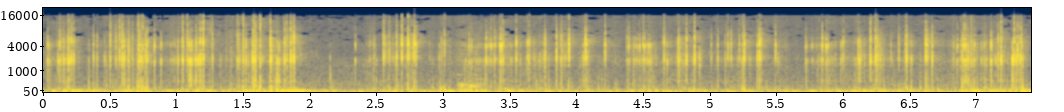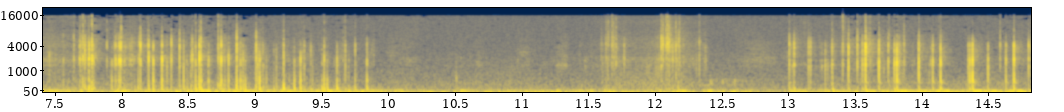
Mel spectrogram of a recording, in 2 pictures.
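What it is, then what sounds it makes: Milk chocolate bar. Long acrylic nails tap quickly on the embossed squares of an unwrapped, solid, flat, hand-sized Roshen milk chocolate bar held over a fur rug. The result is a dense stream of sharp, bright, dry clicks with almost no ring. The tapping thins to softer, sparser clicks for a few seconds near the end before picking back up.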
